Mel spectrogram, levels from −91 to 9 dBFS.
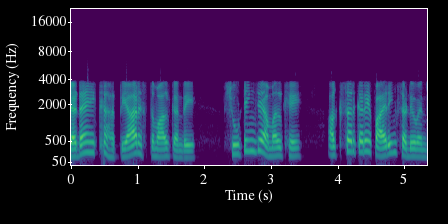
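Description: Speech carried over a G.711 telephone line, band-limited to roughly 250 Hz–3.7 kHz, has a brief packet loss with last packet repeated at 0.46–0.50 s, just before "हथियार इस्तेमाल". About 40 ms goes missing, which fits two 20 ms packets replayed, giving a robotic stutter. On a waveform the same short segment repeats with a step at each join.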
